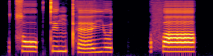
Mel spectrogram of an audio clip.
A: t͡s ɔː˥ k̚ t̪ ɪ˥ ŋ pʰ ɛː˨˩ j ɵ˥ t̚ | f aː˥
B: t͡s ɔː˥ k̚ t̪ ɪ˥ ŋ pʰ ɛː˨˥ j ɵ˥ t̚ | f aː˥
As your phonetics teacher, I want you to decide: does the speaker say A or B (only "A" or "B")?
B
